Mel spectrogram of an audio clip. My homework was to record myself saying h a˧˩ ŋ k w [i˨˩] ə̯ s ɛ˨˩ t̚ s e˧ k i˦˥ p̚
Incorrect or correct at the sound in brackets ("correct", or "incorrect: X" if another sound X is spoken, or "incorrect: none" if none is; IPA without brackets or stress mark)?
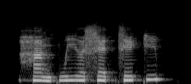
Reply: correct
